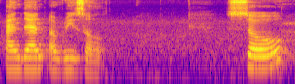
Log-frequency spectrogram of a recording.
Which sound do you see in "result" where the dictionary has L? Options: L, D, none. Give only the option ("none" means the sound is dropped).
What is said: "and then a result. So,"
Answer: L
